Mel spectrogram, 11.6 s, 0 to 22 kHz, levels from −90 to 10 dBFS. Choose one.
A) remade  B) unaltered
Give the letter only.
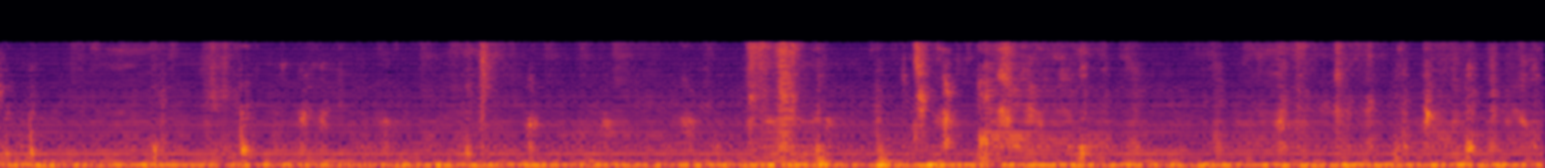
A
